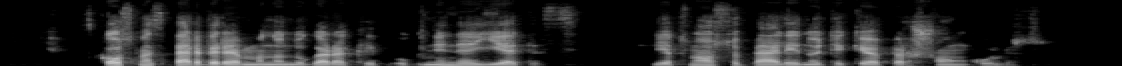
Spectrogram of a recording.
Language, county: Lithuanian, Vilnius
